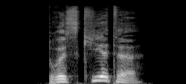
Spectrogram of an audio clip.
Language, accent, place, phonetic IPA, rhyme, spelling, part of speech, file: German, Germany, Berlin, [bʁʏsˈkiːɐ̯tə], -iːɐ̯tə, brüskierte, adjective / verb, De-brüskierte.ogg
- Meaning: inflection of brüskieren: 1. first/third-person singular preterite 2. first/third-person singular subjunctive II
